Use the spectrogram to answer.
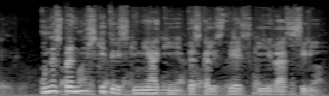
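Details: Acted imitation, not a real patient: made-up 'pirate language' from a Three Stooges comedy, used as an example of fluent aphasia with jargon speech, played twice; fluent aphasia (jargon speech), acted imitation.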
